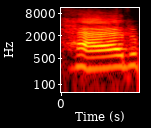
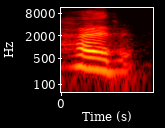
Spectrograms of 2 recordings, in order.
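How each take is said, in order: First: The vowel is an open 'air' sound. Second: The vowel is a central 'er' sound. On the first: The speaker calls it wrong. "हैर मत बोलना" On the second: The speaker calls it right. "इसे क्या बोला जाता है? हर"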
